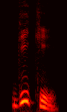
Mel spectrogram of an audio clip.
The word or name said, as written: geeky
